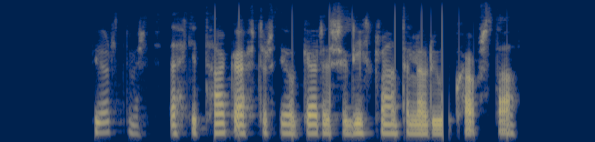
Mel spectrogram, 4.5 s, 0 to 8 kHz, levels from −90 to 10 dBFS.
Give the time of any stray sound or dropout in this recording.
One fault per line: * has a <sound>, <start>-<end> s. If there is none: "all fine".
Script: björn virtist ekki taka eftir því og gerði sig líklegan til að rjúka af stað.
* has a dropout, 3.3-3.4 s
